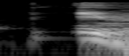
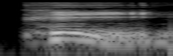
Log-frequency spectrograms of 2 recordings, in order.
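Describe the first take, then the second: First: The p sound is plain, without a puff of air. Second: The p sound has a strong puff of air. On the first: The speaker calls it wrong. "এটা পি না" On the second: The speaker calls it right. "প এবং ফ এর মাঝামাঝি একটা ফি"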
